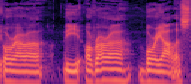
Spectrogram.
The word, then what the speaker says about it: Aurora Borealis: Just before they re-enter the Aurora Borealis.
